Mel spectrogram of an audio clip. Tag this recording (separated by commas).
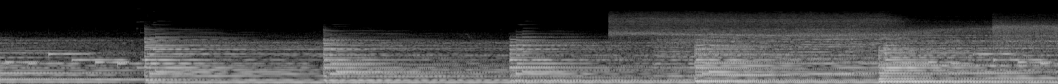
Music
